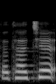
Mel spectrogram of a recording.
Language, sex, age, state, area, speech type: Sanskrit, female, 18-30, Uttar Pradesh, rural, spontaneous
